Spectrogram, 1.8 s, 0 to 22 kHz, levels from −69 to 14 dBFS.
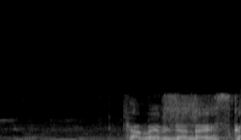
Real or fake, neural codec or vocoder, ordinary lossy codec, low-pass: real; none; Opus, 64 kbps; 7.2 kHz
